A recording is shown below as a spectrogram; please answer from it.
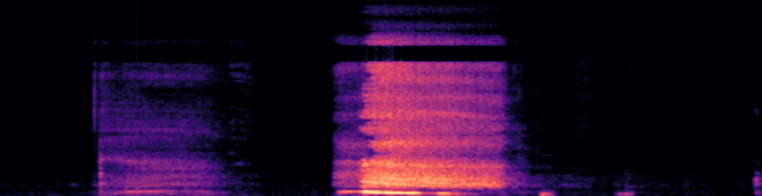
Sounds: Sigh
